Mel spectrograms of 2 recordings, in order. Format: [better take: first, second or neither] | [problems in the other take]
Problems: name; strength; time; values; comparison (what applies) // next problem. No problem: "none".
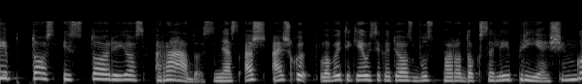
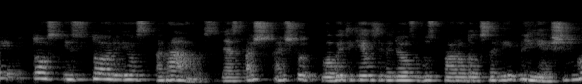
first | noise reduction (neural mask model DeepFilterNet 3)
